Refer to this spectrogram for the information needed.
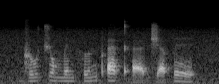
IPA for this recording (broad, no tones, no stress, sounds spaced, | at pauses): ɖ͡ʐ u t͡ʃ o m e n h ɯ n pʼ æ kʼ æ̰ d͡ʒ æ̰ p e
